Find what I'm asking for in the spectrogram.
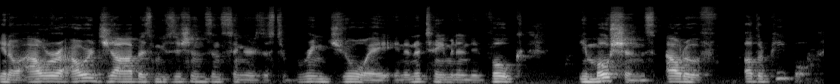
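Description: A man with a medium-pitched voice and a bright, sharp tone speaks at a moderate pace, his loudness swinging widely. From Atlanta, Georgia. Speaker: professor of voice and singer. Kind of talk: casual interview. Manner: passionate.

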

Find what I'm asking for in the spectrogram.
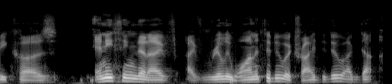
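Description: This is a plain, everyday voice: a man of medium pitch with an American accent and ordinary pitch variation. He talks at a fairly quick pace in a dry, close sound with no echo. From US Northeast, Boston. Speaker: museum conservator. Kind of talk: casual chat.

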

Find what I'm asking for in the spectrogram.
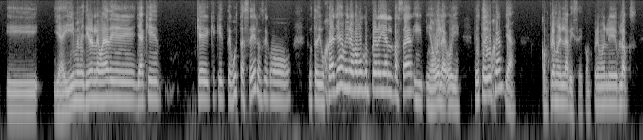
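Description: A man with a Chilean accent speaks in a dark, mellow tone at a fairly high pitch with very wide pitch swings. His pace is moderate, and the sound is dry and close with no echo. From Chile, rural O'Higgins region (Chépica). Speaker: illustrator. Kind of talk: casual chat.

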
